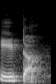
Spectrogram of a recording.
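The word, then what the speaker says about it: eta: Coefficient of viscosity, और इसका जो सिंबल है ये है इस सिंबल को हम प्रोनाउंस करते हैं ईटा, ITTA, ईटा।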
